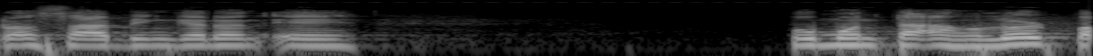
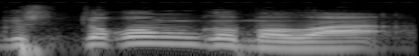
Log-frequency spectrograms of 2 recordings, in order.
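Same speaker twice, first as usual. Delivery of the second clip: ordinary talk, nothing marked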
